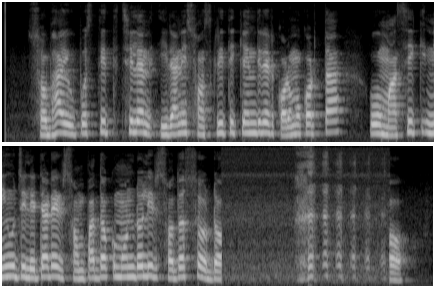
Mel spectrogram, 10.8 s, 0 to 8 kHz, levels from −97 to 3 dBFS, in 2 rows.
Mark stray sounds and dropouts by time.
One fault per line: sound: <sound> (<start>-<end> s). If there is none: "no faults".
sound: laugh (9.0-10.2 s)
